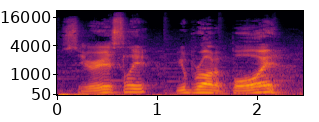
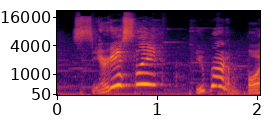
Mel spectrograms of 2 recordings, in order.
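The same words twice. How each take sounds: First: It is said in the speaker's natural voice. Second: It is said in a put-on character voice.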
